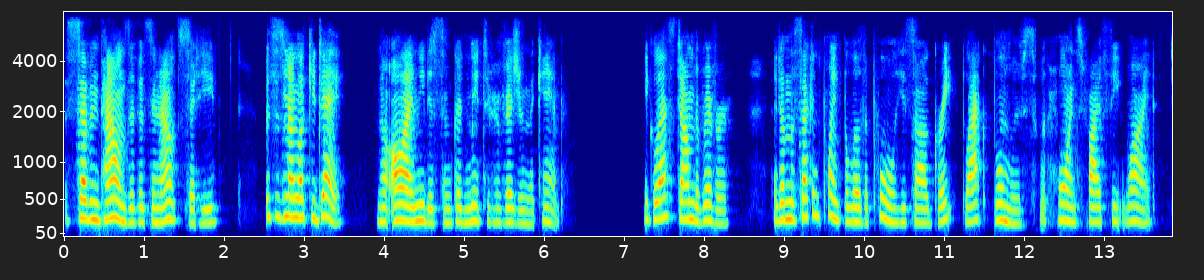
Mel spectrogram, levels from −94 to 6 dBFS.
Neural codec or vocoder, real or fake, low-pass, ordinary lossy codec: codec, 16 kHz, 2 kbps, FunCodec, trained on Chinese and English, 25 frames a second; fake; 7.2 kHz; AAC, 32 kbps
